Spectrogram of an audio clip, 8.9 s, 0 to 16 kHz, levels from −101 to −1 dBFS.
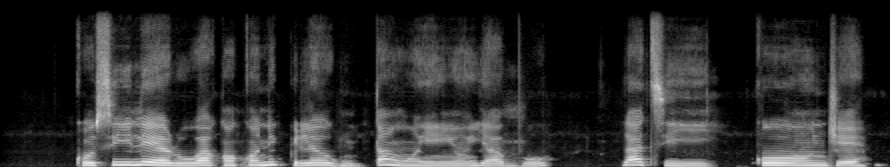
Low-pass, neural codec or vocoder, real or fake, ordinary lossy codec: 14.4 kHz; autoencoder, 48 kHz, 128 numbers a frame, DAC-VAE, trained on Japanese speech; fake; none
